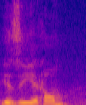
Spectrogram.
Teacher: i don't pronounce the h i just make the z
